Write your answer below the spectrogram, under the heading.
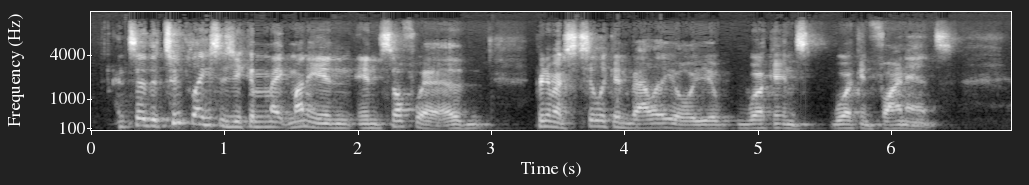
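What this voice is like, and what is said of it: Australian English accent. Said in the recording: “you can probably hear my accent. I'm from Australia, Brisbane, Australia.”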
